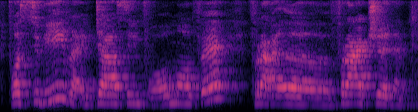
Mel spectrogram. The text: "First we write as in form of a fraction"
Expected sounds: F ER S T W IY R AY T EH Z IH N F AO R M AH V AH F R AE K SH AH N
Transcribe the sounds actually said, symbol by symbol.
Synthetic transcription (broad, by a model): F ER S T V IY R AY T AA S IH N F AO R M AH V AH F R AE K SH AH N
